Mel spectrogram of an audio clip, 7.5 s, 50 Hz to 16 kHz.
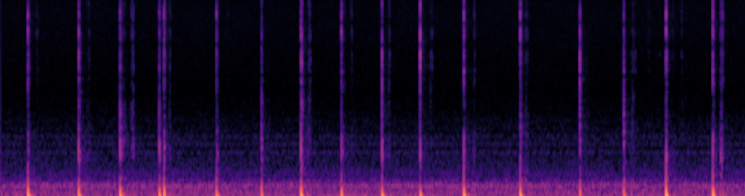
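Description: Long nails slowly tap a solid bar of soap in a red paper wrapper, making 17 short, dry taps with crisp high clicks over a low, steady hum. Each tap dies away almost at once, and two taps fall close together near the start.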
